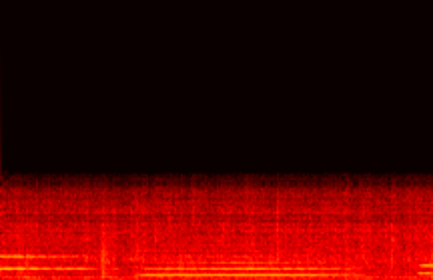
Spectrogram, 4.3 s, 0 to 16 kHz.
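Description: Old 78 rpm shellac record of a flute solo playing on a turntable. Two long held notes of the opening, the second lower, sound over steady surface hiss, with a click about a second in.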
